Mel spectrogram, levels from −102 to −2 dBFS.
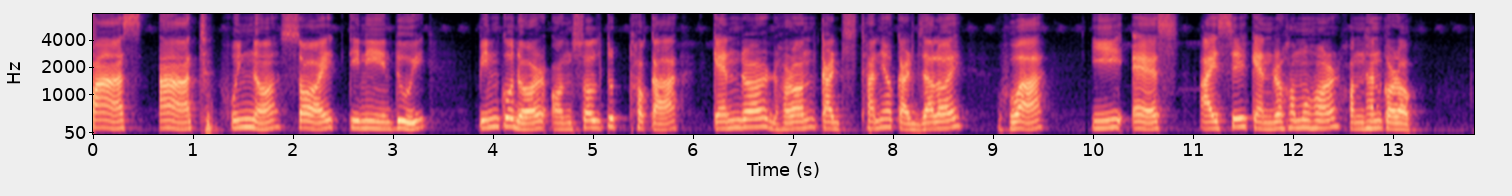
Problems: constant background noise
